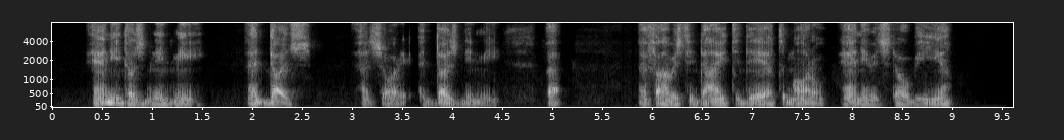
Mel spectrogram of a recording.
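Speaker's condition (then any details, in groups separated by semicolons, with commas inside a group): Throat cancer treatment effects, stage 4 throat cancer; neck nerves repaired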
